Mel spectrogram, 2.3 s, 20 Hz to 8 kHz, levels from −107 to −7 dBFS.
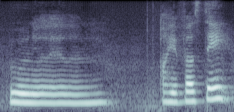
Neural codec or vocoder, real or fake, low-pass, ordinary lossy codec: codec, 16 kHz, 0.5 kbps, X-Codec, WavLM features, trained on Multilingual LibriSpeech; fake; none; none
